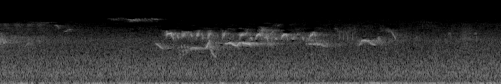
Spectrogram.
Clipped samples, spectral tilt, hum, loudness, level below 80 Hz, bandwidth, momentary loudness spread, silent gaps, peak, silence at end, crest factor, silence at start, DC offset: under 0.1%; -2.5 dB/octave; none; -29 LUFS; -40 dBFS; 12 kHz; 14 LU; none; -12 dBFS; 0 s; 18 dB; 0 s; under 0.1%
